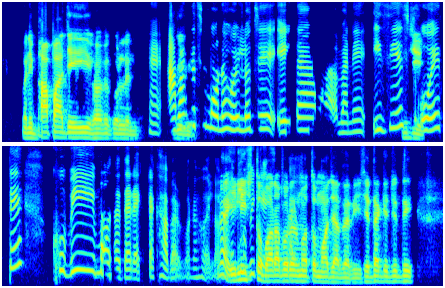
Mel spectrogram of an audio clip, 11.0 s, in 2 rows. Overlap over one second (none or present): present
